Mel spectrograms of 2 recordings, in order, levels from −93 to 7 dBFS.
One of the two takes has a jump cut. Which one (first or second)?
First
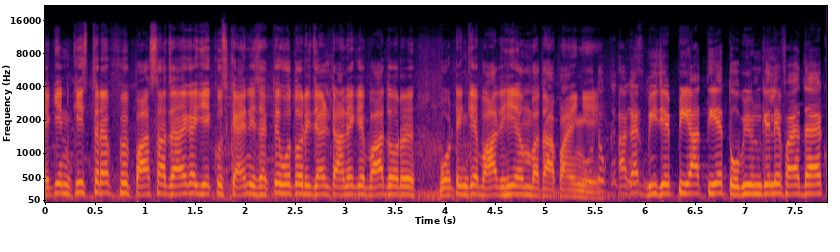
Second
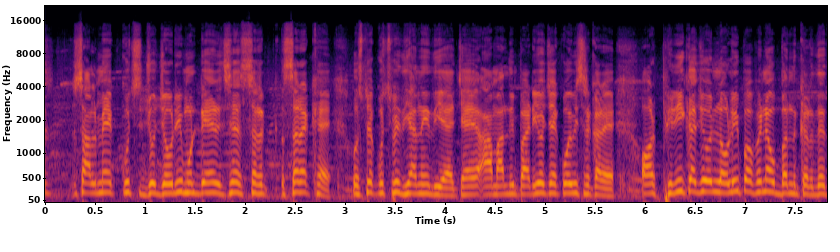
first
